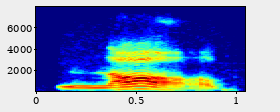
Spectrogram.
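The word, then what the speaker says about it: Lauv: those songs out there my second song is by love and it's spelled l-a-u-v and kids are born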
